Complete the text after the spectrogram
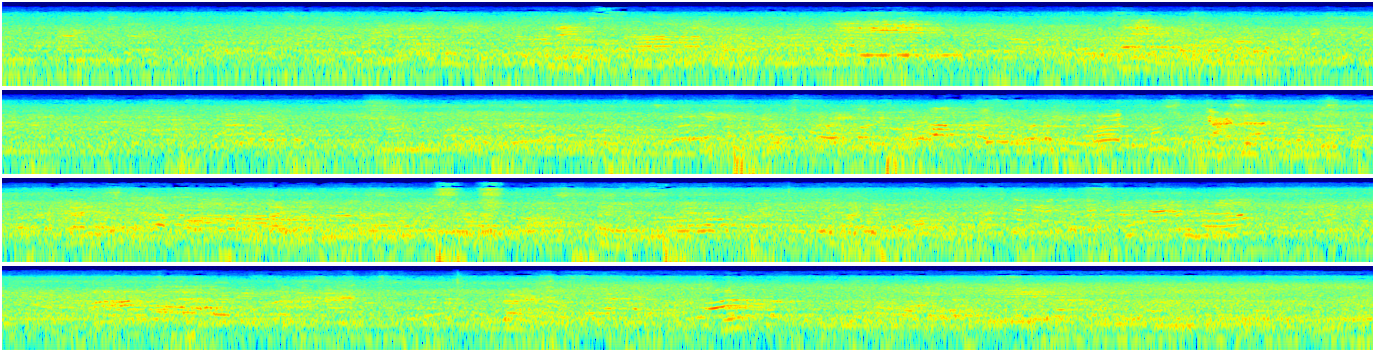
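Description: A crowd of adults and children chatter all around in a large echoing hall.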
